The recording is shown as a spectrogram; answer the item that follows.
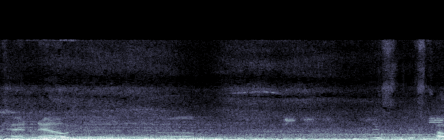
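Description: Road traffic on a busy street: a steady rumble of passing cars.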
